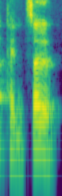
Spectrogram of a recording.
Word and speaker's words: TNSR: tnsr นะ ครับ อ่า โดย เค้า ใช้ ออก เสียง คำ ว่า ตัว นี้ ว่า tenser นะ ครับ เรา ไป ดู ตัว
